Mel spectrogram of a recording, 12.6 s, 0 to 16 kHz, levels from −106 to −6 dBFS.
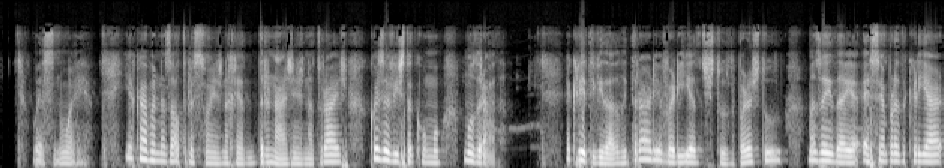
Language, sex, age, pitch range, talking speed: Portuguese, male, 20-39, 120-170 Hz, 140 wpm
